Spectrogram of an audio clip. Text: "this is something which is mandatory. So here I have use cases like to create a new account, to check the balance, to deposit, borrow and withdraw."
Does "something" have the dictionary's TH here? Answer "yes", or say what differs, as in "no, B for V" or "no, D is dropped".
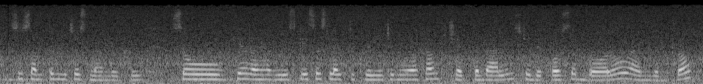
no, T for TH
